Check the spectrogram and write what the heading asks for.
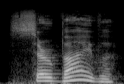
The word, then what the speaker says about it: survive: 이번 표현은 survive survive survive라고 발음하시면 되겠고요 강세는 알파벳 아의 강세가 있습니다 그래서 survive 발음하시면 더 좋겠고요 품사는 동사 뜻은 살아남다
